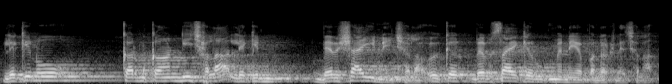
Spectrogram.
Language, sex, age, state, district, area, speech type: Maithili, male, 60+, Bihar, Madhubani, urban, spontaneous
